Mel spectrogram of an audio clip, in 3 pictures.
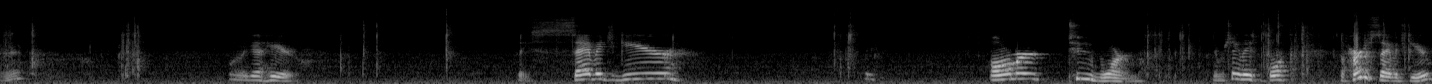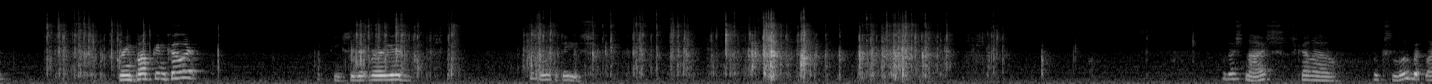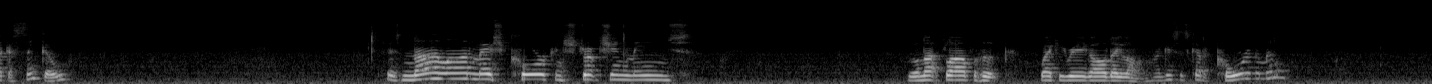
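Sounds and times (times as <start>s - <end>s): plastic bag crinkling: 1.2s - 1.5s, 3.4s - 4.6s, 8.3s - 8.8s, 11.4s - 16.2s, 17.6s - 24.5s
plastic package clicks: 1.2s - 1.5s, 3.4s - 4.6s, 8.3s - 8.7s, 11.4s - 14.2s, 14.8s - 15.9s, 17.8s - 24.8s.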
